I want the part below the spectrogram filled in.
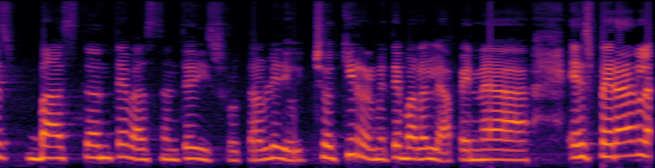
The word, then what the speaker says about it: Chucky: Exacto, y Miranda nos está acompañando como cuarto integrante, Chucky, así es como se pronuncia, según el estudio. Chucky.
